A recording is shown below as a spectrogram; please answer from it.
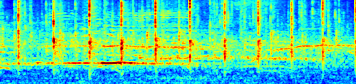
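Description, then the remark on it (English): Hundreds of New Yorkers in New York, hanging out of their windows and sitting on their stoops, clap together for medical workers on the front lines in a steady, even rhythm of about three claps per second, with a sustained high tone running underneath, like a whistle or horn. “It's hundreds of New Yorkers who all hung out their windows and sat on their stoops at the same time to clap for the medical workers on the front lines.”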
